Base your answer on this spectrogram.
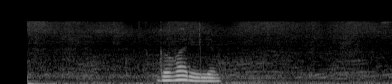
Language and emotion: Russian, neutral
